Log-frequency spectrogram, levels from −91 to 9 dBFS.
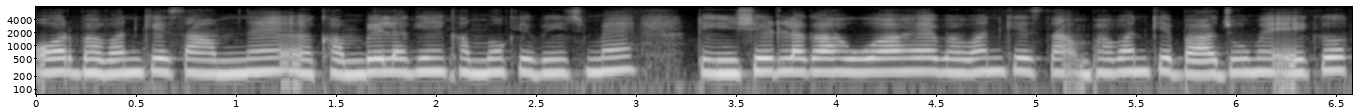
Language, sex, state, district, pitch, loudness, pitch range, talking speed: Hindi, female, Chhattisgarh, Bilaspur, 250 Hz, -13 LUFS, 240-255 Hz, 230 wpm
